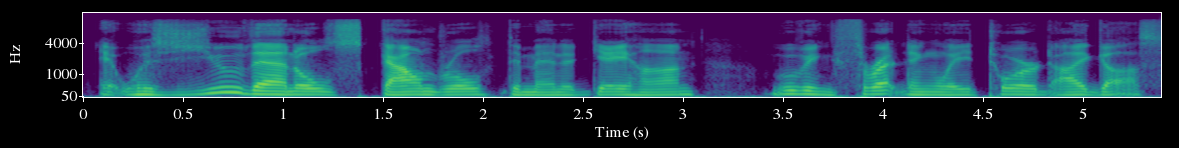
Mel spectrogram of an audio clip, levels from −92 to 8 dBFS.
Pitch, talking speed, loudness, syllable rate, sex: 130 Hz, 145 wpm, -21 LUFS, 4.6 syllables/s, male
